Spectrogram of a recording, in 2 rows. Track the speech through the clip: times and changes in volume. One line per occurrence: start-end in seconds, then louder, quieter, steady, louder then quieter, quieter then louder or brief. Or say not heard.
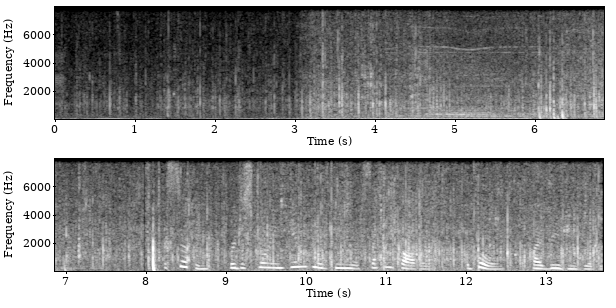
8.2-13.6 steady.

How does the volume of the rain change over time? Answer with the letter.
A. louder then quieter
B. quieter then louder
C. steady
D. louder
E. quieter
D.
